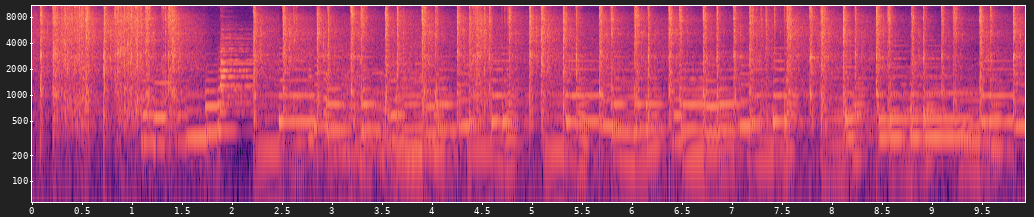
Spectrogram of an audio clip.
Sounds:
playing washboard

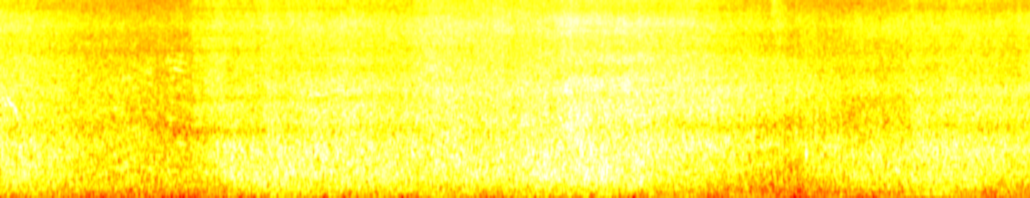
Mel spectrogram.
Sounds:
speech

